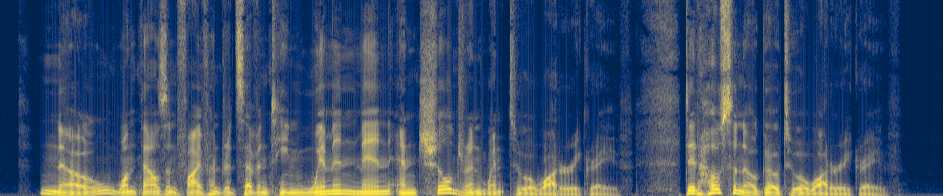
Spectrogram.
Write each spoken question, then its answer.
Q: Did Hosono go to a watery grave?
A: No, Hosono didn't go to a watery grave.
